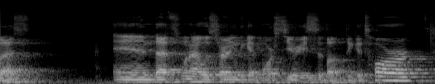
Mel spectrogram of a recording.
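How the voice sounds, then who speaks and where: Fairly quick, lively speech from a man with a Korean accent, over noticeable background noise and audible room echo. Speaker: university music professor and guitarist. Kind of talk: spoken introduction at a concert. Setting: stage with live audience. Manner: casual, hesitant with many fillers.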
